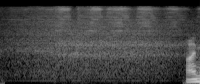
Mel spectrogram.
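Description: Angle grinder with a grit-60 flap disc grinding down the edge of a steel pipe to remove burrs: a steady, high rasping hiss that swells over the first half-second, under a faint low motor hum.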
